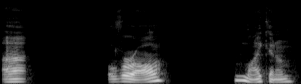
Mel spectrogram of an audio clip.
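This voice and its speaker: A man's voice: medium pitch, animated, measured pace, mellow, husky, highs cut off. A man co-hosting a podcast, chatting casually and rambling, with his sentences often trailing off. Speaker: podcast co-host. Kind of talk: casual chat.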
